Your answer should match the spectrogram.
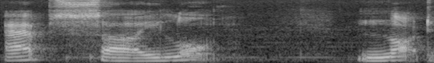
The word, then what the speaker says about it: epsilon naught: comes the medium this is Absolem on i pronounce this as epsilon naught and ough d not usually four zero epsilon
